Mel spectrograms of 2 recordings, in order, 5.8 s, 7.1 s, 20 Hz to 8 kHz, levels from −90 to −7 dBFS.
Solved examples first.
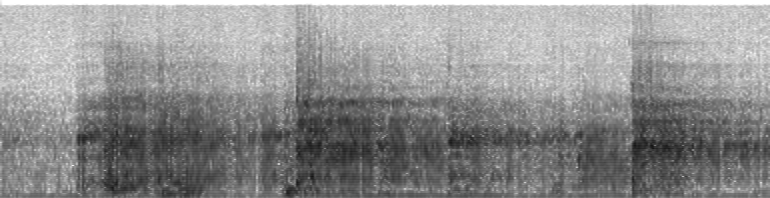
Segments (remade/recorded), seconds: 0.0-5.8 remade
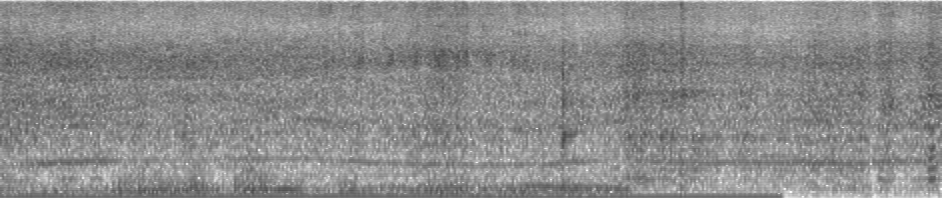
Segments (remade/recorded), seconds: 0.0-7.1 recorded

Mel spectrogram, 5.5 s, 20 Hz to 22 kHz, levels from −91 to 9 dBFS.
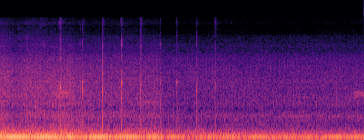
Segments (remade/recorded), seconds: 0.0-2.9 recorded; 2.9-3.5 remade; 3.5-5.5 recorded

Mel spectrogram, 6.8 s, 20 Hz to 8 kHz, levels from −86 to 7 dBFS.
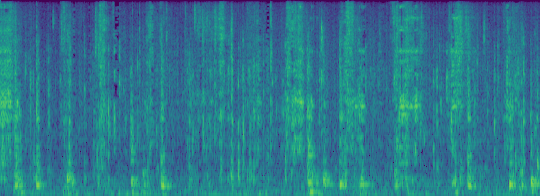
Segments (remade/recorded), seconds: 0.0-6.8 recorded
